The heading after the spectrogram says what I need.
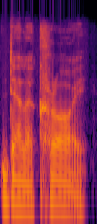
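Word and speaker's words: Delacroix: and Harry Jones and Dicky dequa the villagers pronounced his name deac Croy eventually made a great pile of stones in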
